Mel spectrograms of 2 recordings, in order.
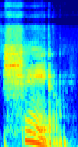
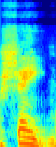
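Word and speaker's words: שֵׁם: His names is sham or shame, rather. Shame and shame.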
